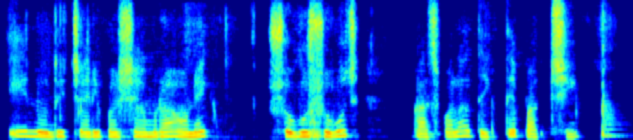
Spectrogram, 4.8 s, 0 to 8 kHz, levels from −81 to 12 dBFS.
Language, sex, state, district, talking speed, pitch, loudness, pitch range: Bengali, female, West Bengal, Jalpaiguri, 125 wpm, 235 Hz, -20 LUFS, 225-250 Hz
